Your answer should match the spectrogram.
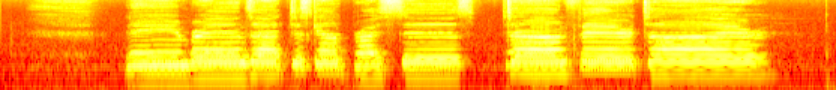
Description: Lead, barbershop

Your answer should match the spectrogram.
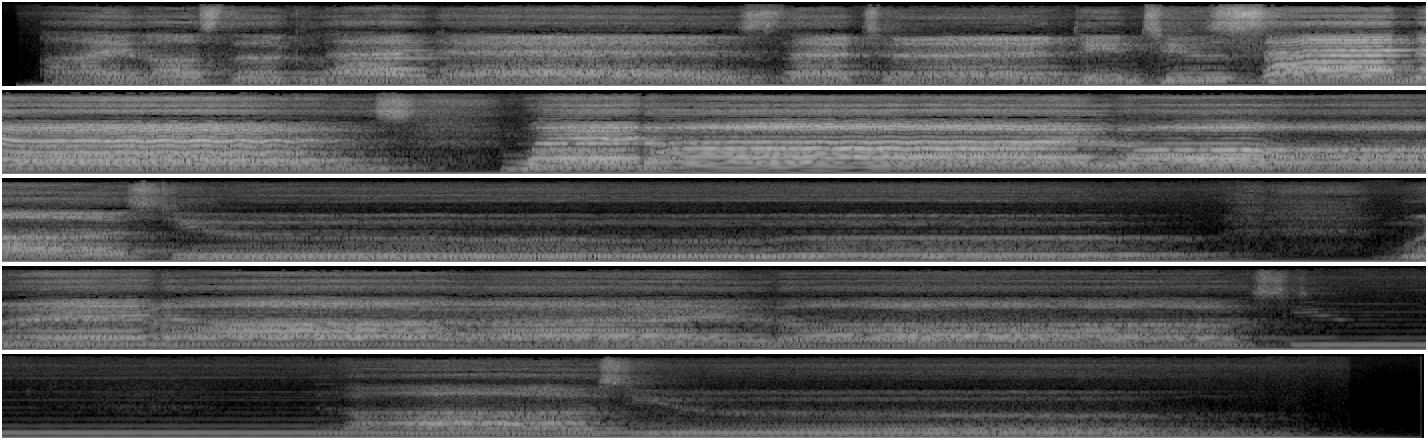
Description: Lead, barbershop

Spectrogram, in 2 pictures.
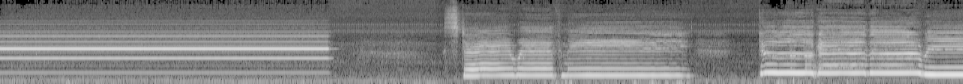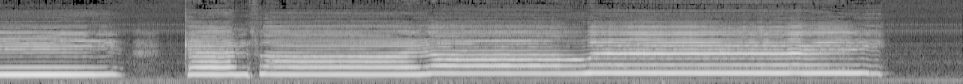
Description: Tenor, barbershop

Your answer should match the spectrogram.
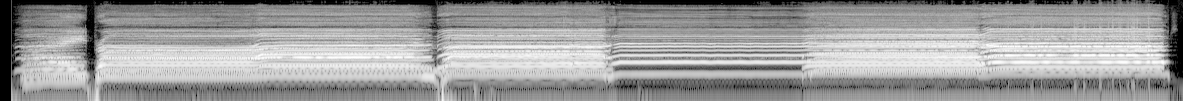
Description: Tenor, barbershop

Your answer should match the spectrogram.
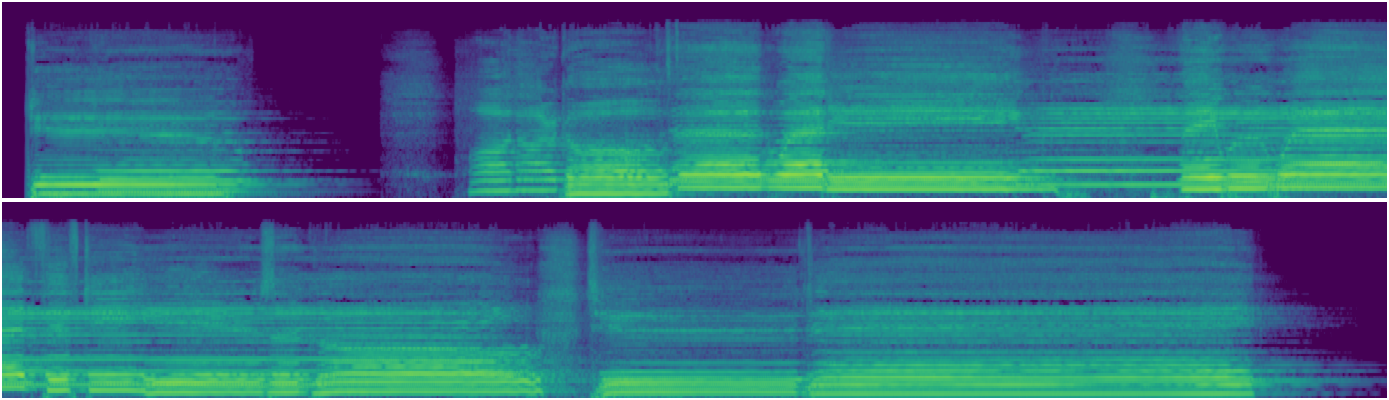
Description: Bass, Barbershop

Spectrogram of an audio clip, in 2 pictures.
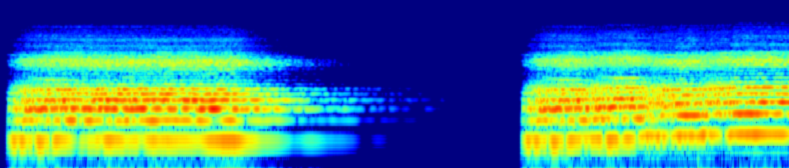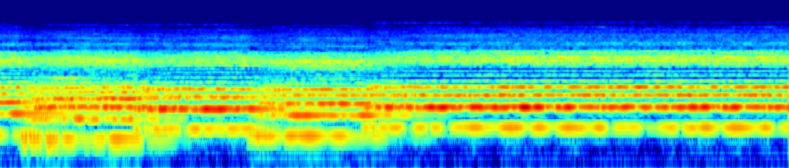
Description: Bass, barbershop

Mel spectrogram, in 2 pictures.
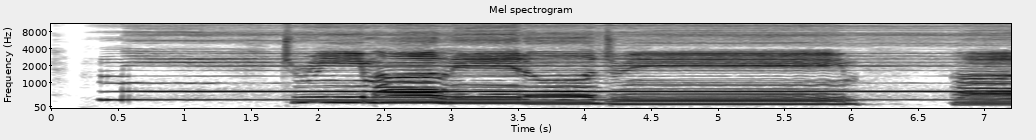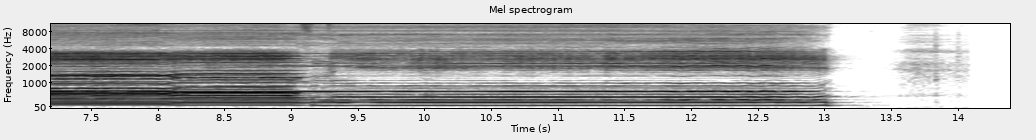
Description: Lead, Barbershop

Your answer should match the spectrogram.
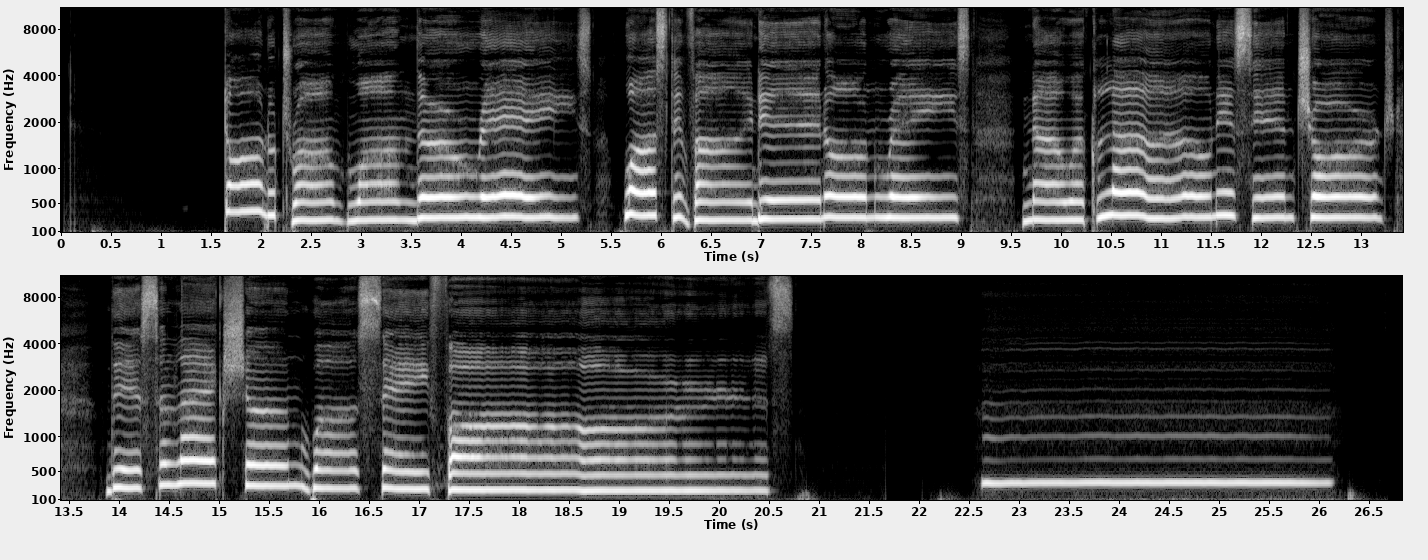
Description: barbershop tags

